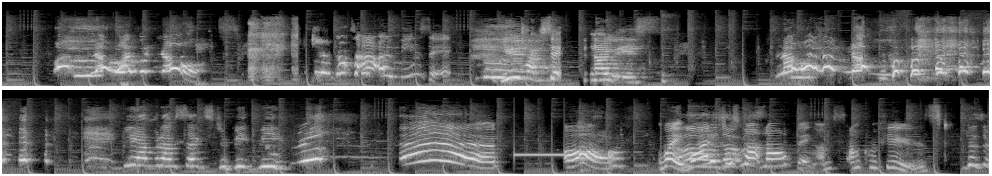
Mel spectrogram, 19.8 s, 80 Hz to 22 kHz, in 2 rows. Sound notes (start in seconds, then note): 8.6 laughter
